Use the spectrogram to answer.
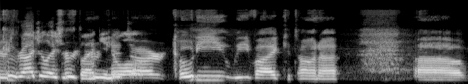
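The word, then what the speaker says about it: Kattana: kids are Cody Levi Katana uh like katana like the katana like the like the weapon no it's spelled different k a TT A N A anyway then there's Wyatt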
